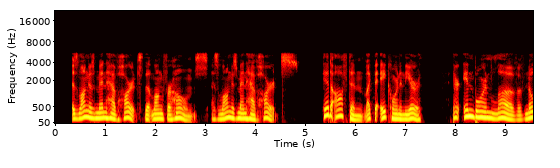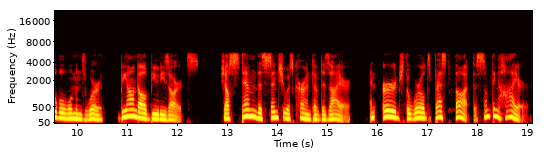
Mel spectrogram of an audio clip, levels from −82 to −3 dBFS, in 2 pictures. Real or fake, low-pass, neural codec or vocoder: fake; 5.4 kHz; vocoder, 44.1 kHz, 128 mel bands every 512 samples, BigVGAN v2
